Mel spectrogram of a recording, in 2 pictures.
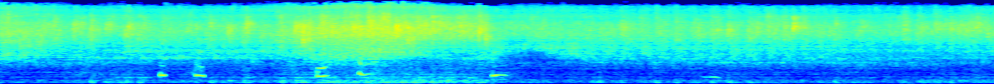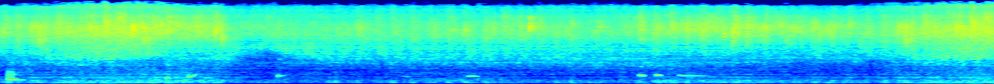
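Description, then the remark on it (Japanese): A steady hiss of shower spray rinsing out the last shampoo from hair during a carbonated head spa, swelling louder in waves about every seven seconds as the water shifts, with faint splashes and drips underneath and no talking. “最後なのでしっかりシャワーしますね。”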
